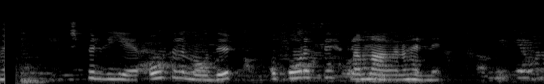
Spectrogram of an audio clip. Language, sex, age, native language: Icelandic, female, 12, Serbo-Croatian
